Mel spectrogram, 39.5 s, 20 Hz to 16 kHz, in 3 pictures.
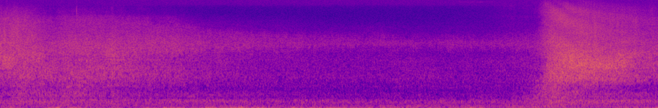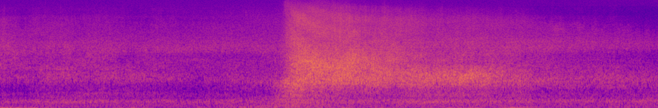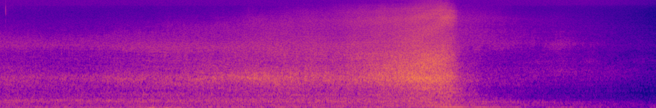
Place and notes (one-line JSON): {"title": "Pedestrian bridge over national road, Rovaniemi, Finland - Vehicles on national road 4", "date": "2020-06-18 22:48:00", "description": "Vehicles going in and out of the tunnel under the shopping centre in central Rovaniemi. Zoom H5 with default X/Y module.", "latitude": "66.50", "longitude": "25.72", "altitude": "84", "timezone": "Europe/Helsinki"}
